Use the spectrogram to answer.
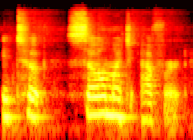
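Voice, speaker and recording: A woman poet talking reflectively and reading her work in a thoughtful, deliberate way. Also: medium pitch, steady tone, warm tone. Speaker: poet, podcast guest. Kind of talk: reflective talk and poetry reading.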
